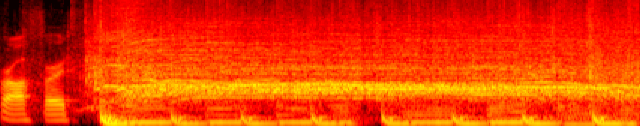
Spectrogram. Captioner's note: audience cheering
